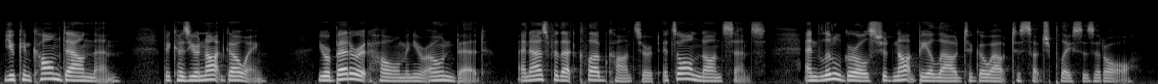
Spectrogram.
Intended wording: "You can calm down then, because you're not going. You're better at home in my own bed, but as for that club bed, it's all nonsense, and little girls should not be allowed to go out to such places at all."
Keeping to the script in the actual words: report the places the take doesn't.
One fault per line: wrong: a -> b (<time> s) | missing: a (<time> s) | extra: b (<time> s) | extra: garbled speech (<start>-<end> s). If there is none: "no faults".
wrong: my -> your (4.1 s)
wrong: but -> and (5.2 s)
wrong: bed -> concert (6.1 s)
